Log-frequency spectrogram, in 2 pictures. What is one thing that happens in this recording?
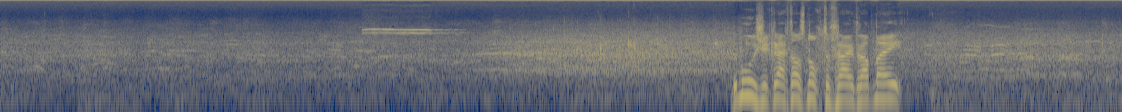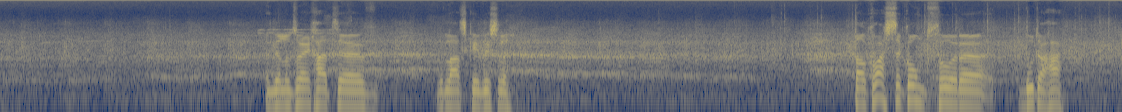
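A stadium crowd murmurs and cheers steadily in the distance.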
